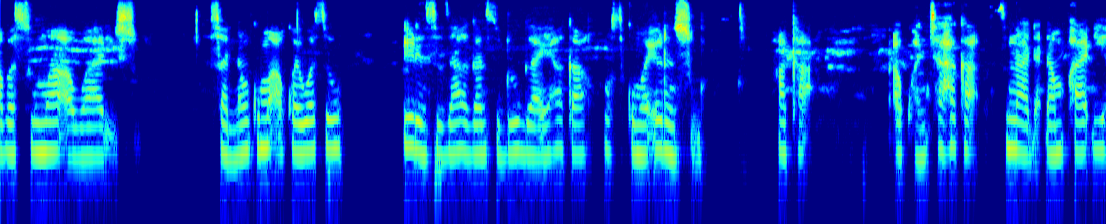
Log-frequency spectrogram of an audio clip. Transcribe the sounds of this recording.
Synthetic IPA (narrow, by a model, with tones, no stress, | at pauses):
a˦ba˦suː˦maː˦ʔa̰˨waː˦ɽeː˨su̥˦ | sɐ˨nːɐ˦ŋkʷʊ˦ma˦ʔa̰˨kʷa˦jwɐ˦su˦ | ʔɪ˦ɽɪ˨nsu˨zaː˦ka˨ɡɐ˦n˦su˨doː˦ɡaː˨jeː˦ha˦ka˨wɐ˦su̥˦kʷʊ˦ma˦ʔɪ˦ɽɪ˨nsu˨ʔ | ha˦kʰa̰˨ʔ | ʔa̰˨kʷɐ˨nt͡ʃe˦ha˦ka̰˨ʔsʊ˦naː˨da˨ɗɐ˦mɸʰaː˦ɗiː˦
